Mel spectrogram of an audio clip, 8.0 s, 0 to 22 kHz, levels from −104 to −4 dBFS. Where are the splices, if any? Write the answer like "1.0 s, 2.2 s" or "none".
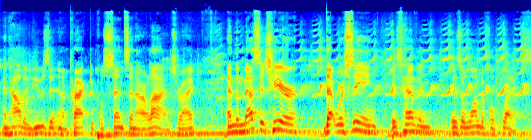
none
